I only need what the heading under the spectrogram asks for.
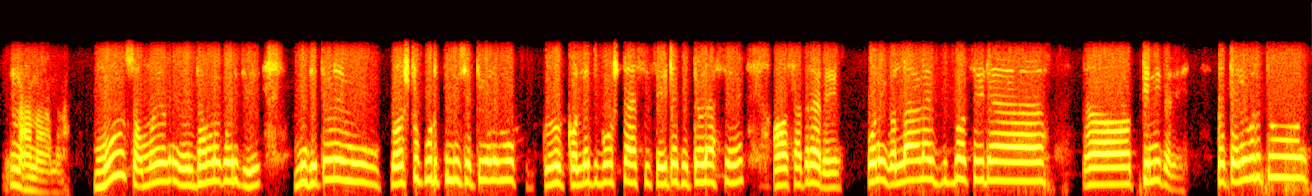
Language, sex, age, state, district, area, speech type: Odia, male, 18-30, Odisha, Nabarangpur, urban, conversation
